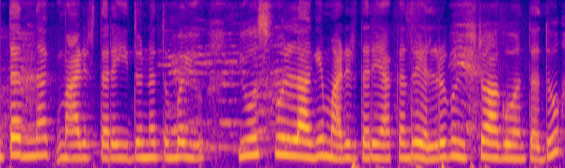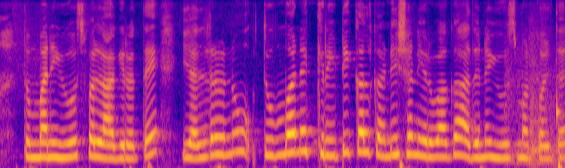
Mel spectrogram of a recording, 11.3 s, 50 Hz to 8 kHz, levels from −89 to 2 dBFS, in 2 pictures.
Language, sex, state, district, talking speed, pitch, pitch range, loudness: Kannada, female, Karnataka, Shimoga, 125 wpm, 260 Hz, 245-295 Hz, -18 LUFS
